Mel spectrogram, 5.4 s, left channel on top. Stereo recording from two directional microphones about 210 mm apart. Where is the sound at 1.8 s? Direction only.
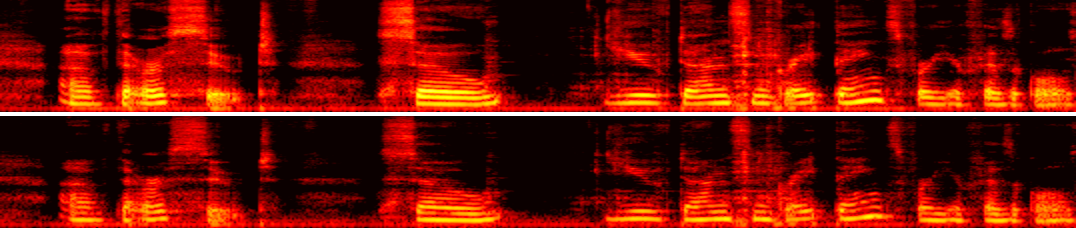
45° left (ahead or behind).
